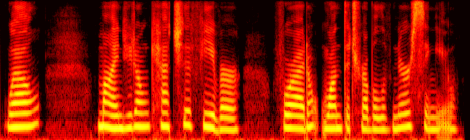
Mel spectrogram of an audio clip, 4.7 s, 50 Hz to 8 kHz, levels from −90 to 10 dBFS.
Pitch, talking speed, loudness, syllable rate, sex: 235 Hz, 205 wpm, -17 LUFS, 5.1 syllables/s, female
